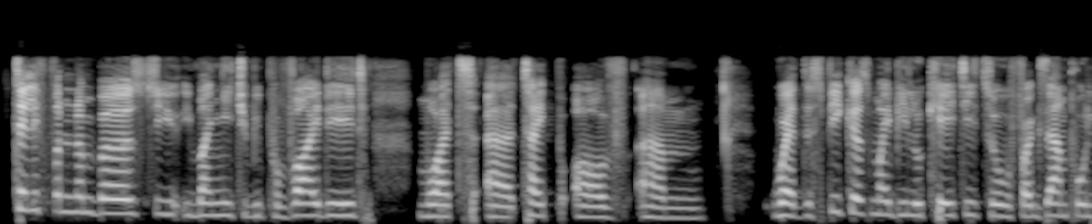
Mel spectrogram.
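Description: A woman with a mid-pitched voice answers as a podcast guest, explaining things step by step. She restarts and repeats words as she works through her answers. The sound is dry and somewhat dull. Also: dry recording. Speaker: podcast guest, enterprise sales manager. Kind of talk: interview answers, explanatory talk.

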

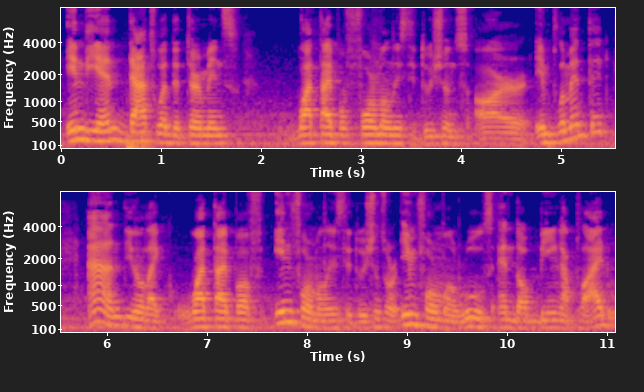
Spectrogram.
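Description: A man's voice: medium pitch, animated, moderate pace. Hesitant man in academic chat. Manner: hesitant, repeats words, many fillers. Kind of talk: casual academic conversation. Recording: noisy background hiss.

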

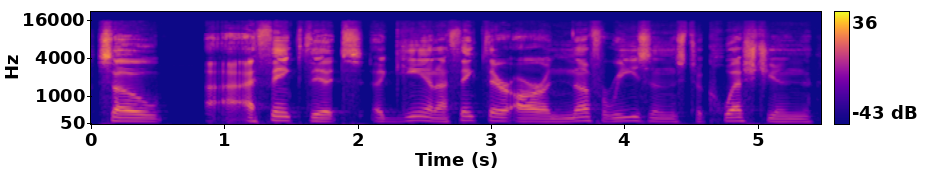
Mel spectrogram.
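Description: A man's voice: mid-range voice, steady tone, slow pace, clear, resonant tone, no echo, clean studio sound. A man from East Texas with an East Texas accent, a guest talking casually in an interview and often checking in with "right?".

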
